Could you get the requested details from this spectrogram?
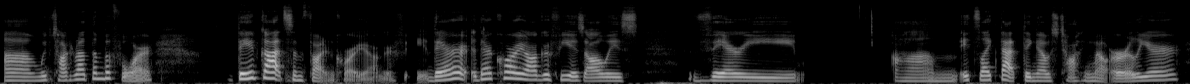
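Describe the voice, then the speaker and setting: A woman hosting a podcast in casual chat, halting as she carefully picks her words and talks around them. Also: lowish voice, vocal fry, smooth, dry recording, studio quality. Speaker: podcast host. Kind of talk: casual podcast chat during a word game.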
